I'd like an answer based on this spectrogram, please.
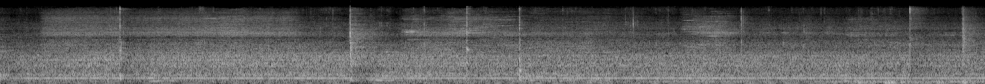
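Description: Diced pork belly with shrimp paste sizzling steadily in a stainless steel pan as it is stir-fried until the meat firms up. A metal spoon clinks and scrapes against the pan a few times, over a steady low hum.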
